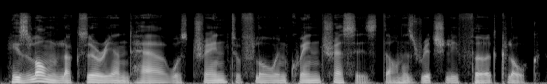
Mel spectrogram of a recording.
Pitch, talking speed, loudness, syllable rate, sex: 90 Hz, 175 wpm, -20 LUFS, 4.1 syllables/s, male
